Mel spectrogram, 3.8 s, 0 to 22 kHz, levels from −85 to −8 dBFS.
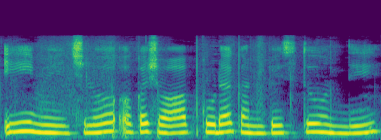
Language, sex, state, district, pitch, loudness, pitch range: Telugu, female, Andhra Pradesh, Sri Satya Sai, 220 Hz, -12 LUFS, 210-235 Hz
